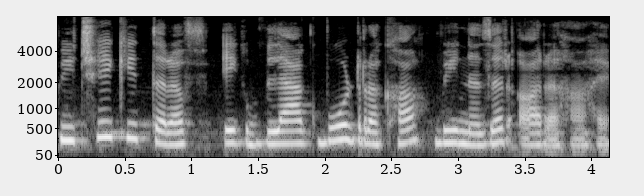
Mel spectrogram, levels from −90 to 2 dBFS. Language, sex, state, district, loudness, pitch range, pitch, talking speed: Hindi, female, Jharkhand, Garhwa, -13 LUFS, 220-270 Hz, 230 Hz, 175 wpm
